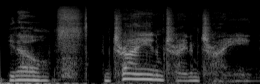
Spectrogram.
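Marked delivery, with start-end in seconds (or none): 1.6-2.5 whisper. Real, not acted. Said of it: "whispered aside".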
